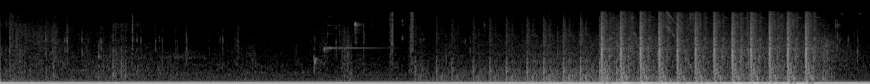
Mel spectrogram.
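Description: Tactical shotgun blasts from the Fortnite video game, with a few scattered shots early on, then a dense, rapid run of loud, sharp reports near the close.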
